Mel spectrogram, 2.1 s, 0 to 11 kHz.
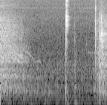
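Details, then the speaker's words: Train Tech RL1 DCC-controlled relay unit, microphone next to it, addresses 111 and 112 commanded: a quiet room, then crisp single clicks about half a second apart. The relay is operating normally. "and you can hear that that's now clicking. So 112 and 111."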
